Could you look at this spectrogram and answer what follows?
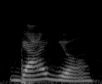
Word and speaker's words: gallo: The G sounds more like an H here.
